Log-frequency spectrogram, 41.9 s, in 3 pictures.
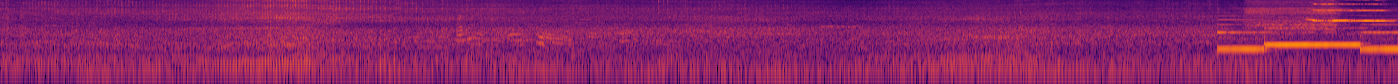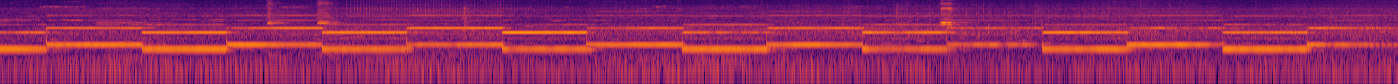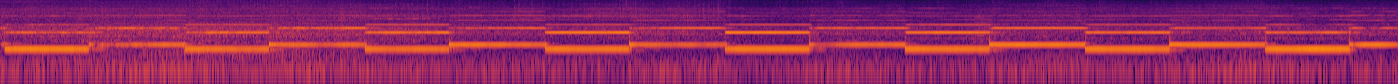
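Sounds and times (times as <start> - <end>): motorbike traffic rumble: 0.0 - 41.9
level crossing two-tone alarm: 12.1 - 41.9.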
